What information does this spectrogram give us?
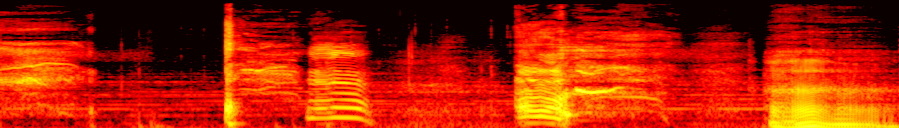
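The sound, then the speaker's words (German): A few raspy coughs and throat-clearing bursts come in separate fits over a few seconds, loud and harsh with short quiet gaps between them, with no speech. “Ich hab plötzlich einen Husten.”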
